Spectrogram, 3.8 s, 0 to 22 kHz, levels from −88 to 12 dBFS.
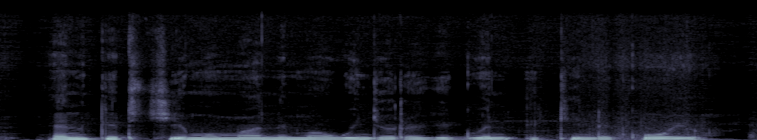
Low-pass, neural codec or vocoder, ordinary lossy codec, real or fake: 19.8 kHz; none; none; real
